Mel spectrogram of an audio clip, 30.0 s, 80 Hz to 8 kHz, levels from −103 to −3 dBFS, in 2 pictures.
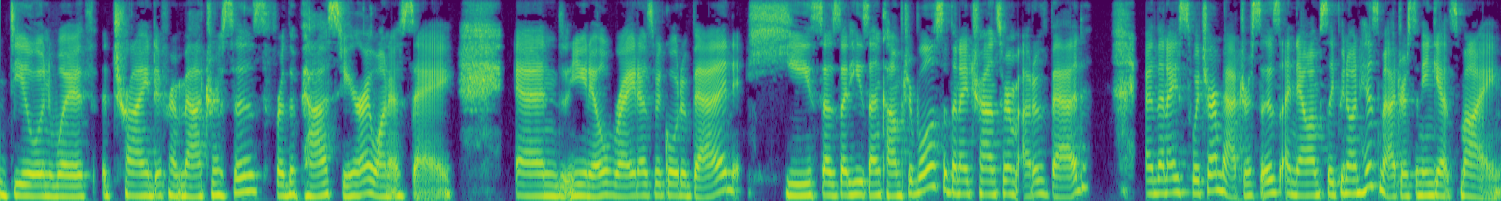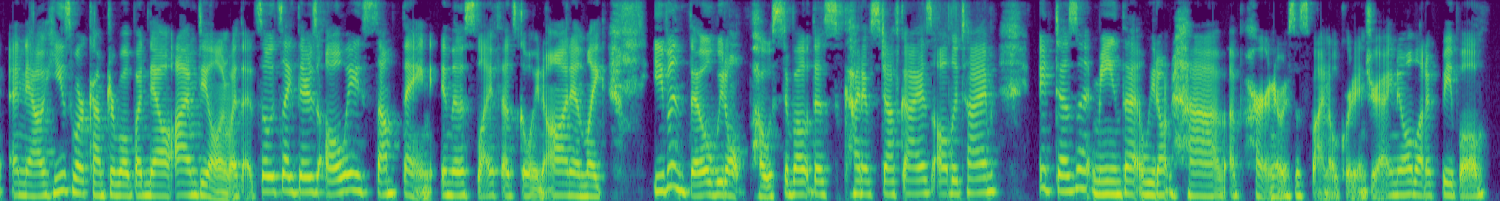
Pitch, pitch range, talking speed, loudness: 175 Hz, 165-205 Hz, 220 wpm, -15 LUFS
